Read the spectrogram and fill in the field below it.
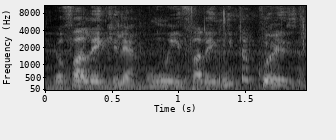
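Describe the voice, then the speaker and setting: A Brazilian man streaming live gameplay commentary, excitable and given to repeating himself, switching between yelling at the game and quiet apologies to his chat. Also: on the high side, quick pace. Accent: Brazilian Portuguese. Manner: repeats phrases over and over. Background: music.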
